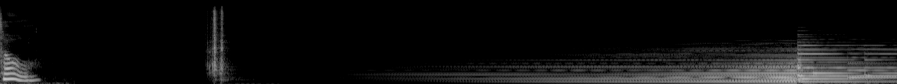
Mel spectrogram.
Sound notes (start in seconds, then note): 2.0 click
